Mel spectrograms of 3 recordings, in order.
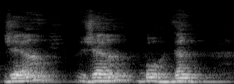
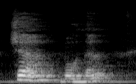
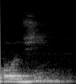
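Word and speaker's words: Jean Bodin: Tem depois Jean Baudin, você vai pronunciar Jean Bourdin. Jean Bourdin, ele ou Baudin, se está em português não tem problema, né?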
